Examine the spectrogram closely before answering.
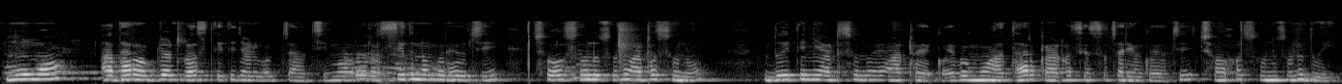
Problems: background conversations at intervals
